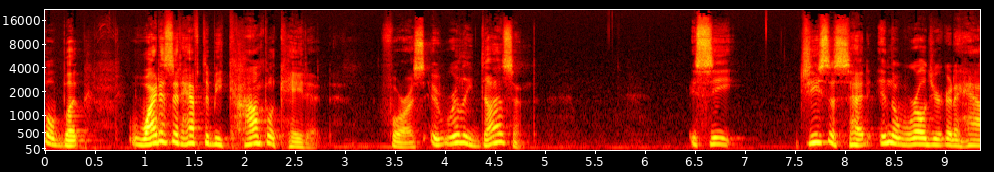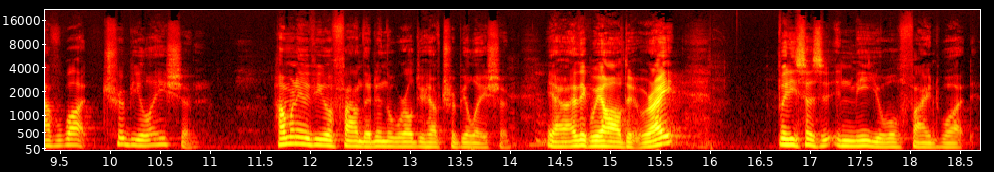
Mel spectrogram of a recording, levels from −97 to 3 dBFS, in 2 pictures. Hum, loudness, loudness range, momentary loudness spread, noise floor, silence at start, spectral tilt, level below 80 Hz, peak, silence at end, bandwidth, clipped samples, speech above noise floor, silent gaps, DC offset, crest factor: none; -22 LUFS; 7 LU; 17 LU; -62 dBFS; 0 s; -4.5 dB/octave; -62 dBFS; 0 dBFS; 0.2 s; over 20 kHz; under 0.1%; 40 dB; none; under 0.1%; 22 dB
